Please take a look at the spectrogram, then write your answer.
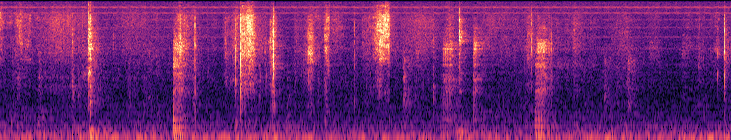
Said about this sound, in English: Okay, and then shuffle this this deck.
